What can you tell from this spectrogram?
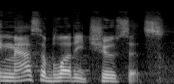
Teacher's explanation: Stick bloody between 2 syllables, make sure the second one's stressed.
